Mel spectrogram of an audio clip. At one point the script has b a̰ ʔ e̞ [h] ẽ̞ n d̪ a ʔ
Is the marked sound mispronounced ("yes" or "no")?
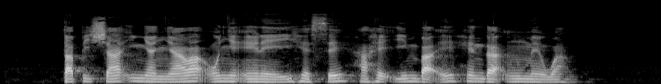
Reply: no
